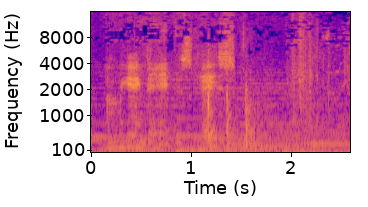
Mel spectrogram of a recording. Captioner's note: knocking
